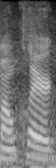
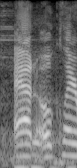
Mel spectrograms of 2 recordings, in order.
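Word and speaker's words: Eau Claire: Yeah, we're posting that we're here from And so everyone from Oaklair can see that we're at Quad Cities.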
